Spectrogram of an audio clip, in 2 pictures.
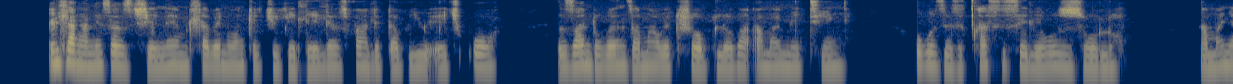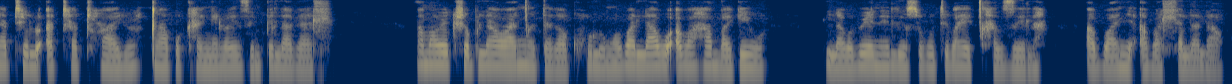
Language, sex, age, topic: North Ndebele, female, 25-35, health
